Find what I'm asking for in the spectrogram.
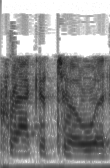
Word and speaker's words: Krakatoa: And Krakatoa is spelled K-R-A-K-A-T-O-A, and not Krakatoa in the dark, okay?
